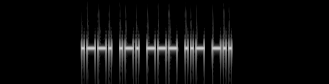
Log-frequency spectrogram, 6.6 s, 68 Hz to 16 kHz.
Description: Morse code, heard as a keyed tone, about 22 wpm, 700 Hz. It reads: PROUD
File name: 5 Letter Words - First 3 Letters Given - 22wpm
